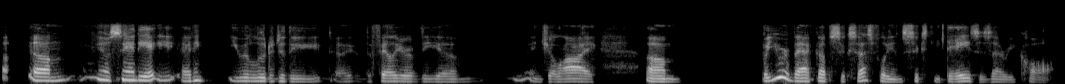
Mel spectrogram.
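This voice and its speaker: A man's voice: a little high, expressive, normal speed, dry recording. A man hosting an interview, putting questions to his guests in a conversational way. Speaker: interview host. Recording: dull, dry lo-fi connection.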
